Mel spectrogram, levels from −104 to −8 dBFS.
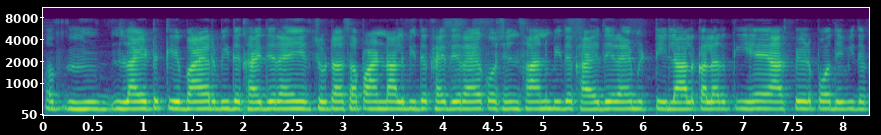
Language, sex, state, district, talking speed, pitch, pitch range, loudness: Hindi, female, Chhattisgarh, Kabirdham, 255 wpm, 220 Hz, 220-225 Hz, -23 LUFS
